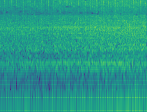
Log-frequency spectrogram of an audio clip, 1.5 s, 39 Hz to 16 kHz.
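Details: 2005 Mercedes E55 at 165k km during check-up, after a difficult start: steady, even idle with low rumble, no knocks or misses; nice and smooth, normal idle.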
